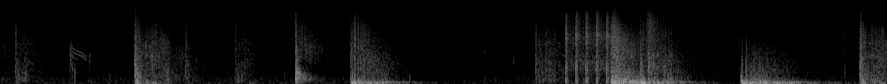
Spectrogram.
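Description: Gun bursts from a crewed weapon in the World War II strategy game Theatre of War 2, set at the Kasserine Pass in Africa, 1943: several sharp, loud volleys separated by pauses, with a long rattling burst near the middle.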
